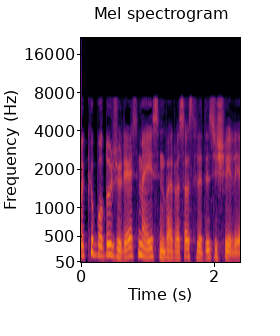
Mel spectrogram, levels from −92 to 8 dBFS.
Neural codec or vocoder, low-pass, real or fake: codec, 16 kHz, 1 kbps, X-Codec, WavLM features, trained on Multilingual LibriSpeech; 7.2 kHz; fake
